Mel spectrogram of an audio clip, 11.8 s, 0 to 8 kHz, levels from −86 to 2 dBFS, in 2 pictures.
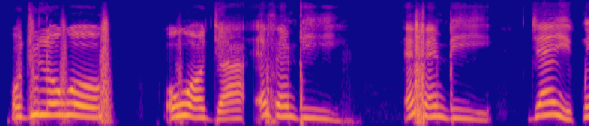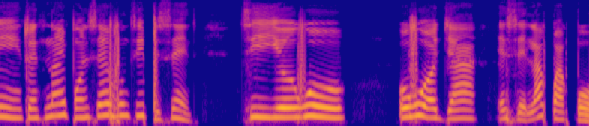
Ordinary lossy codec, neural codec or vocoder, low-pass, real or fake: none; none; none; real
